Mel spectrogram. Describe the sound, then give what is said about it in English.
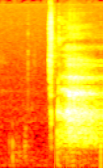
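A quiet pause, then a breathy slurp as someone takes a sip of a drink, a soft airy rush lasting about half a second. No one speaks. “So one thing, I should take a sip first.”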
